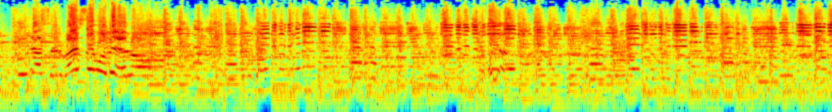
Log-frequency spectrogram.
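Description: Trío huasteco playing an instrumental passage of a son huasteco (huapango): a violin carries a gliding melody over the rhythmic strumming of a jarana huasteca and a huapanguera.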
